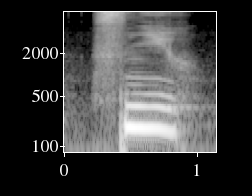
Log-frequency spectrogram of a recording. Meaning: snow
- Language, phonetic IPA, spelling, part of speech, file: Ukrainian, [sʲnʲiɦ], сніг, noun, Uk-сніг.ogg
